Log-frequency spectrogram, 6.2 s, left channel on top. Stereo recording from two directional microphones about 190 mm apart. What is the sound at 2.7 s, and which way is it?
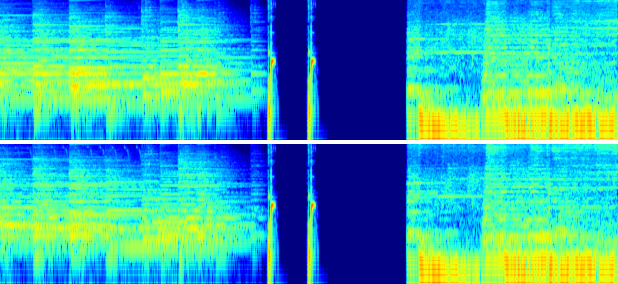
Plop, centre (ahead or behind).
